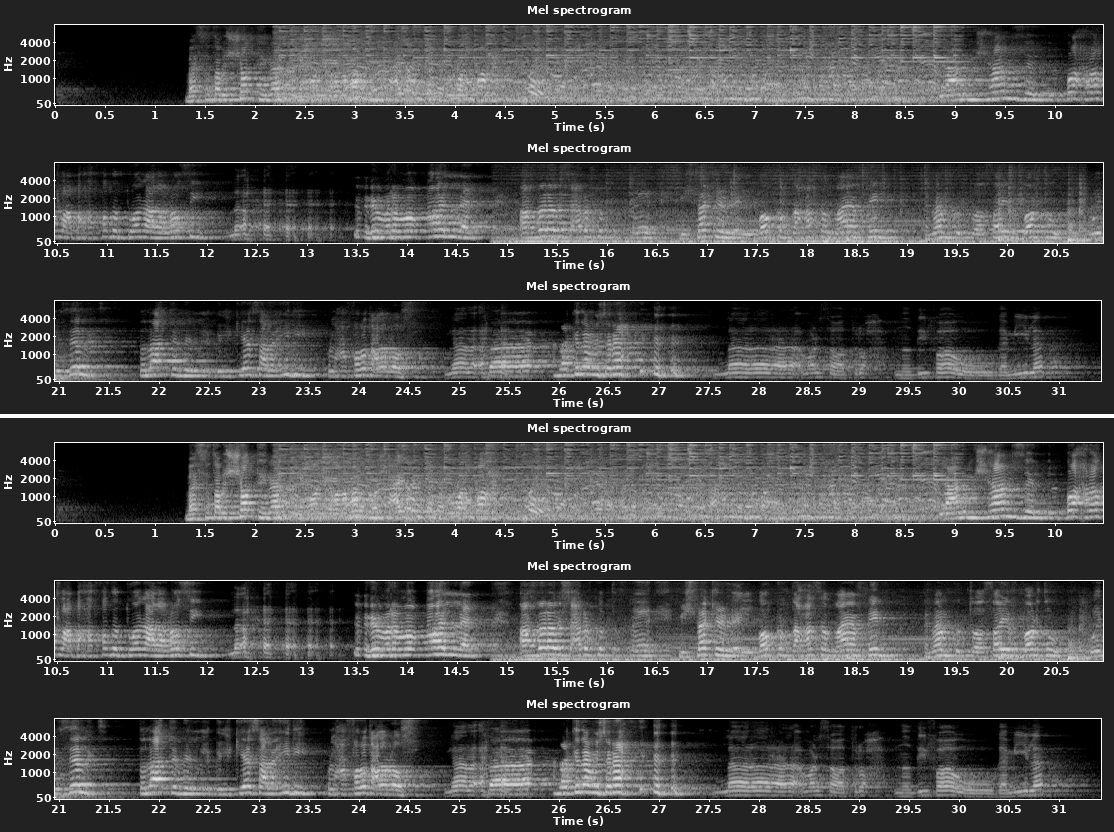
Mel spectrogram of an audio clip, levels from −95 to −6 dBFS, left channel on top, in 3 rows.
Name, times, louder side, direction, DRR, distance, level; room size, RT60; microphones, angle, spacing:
voice 1, 1.3-4.5 8.8-12.1 13.5-21.4 21.8-24.5 25.3-27.3, right 4 dB, 65° right, 1.4 m, -29 dB
sound 1, 2.2-9.1, equal, ahead, 0.9 m, -30 dB
voice 2, 2.7-4.4 4.7-7.3 7.7-7.9 12.2-13.3 24.9-25.7 27.5-30.9, right 3 dB, 35° right, 1.5 m, -38 dB
Walk footsteps / Chatter / Hiss, 14.8-20.8, left 1 dB, 85° left, 4.0 m, -35 dB
26.5 x 26.5 x 8.0 m
head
